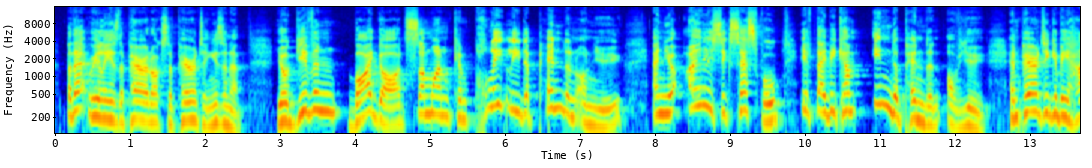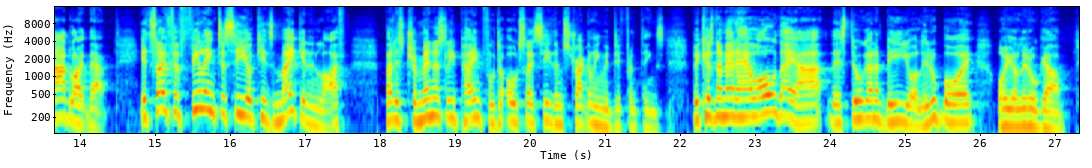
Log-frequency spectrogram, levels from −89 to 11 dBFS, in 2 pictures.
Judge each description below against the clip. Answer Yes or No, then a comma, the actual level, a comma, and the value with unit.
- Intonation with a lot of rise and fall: Yes, wide, 6.1 semitones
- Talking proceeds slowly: No, average, 170 wpm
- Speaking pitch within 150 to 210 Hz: Yes, high, 190 Hz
